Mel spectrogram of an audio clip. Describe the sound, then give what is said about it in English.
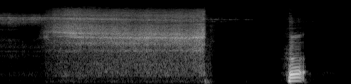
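Long hissing exhale made by a person as a breathing exercise for compressive diaphragmatic breathing, a steady bright hiss held for about a second and a half, then silence and a brief voiced sound at the end. “just a long hissing sound kind of helps to set up the right style of compressive breathing”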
